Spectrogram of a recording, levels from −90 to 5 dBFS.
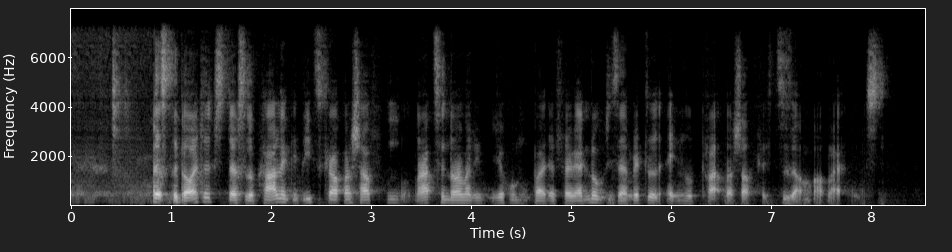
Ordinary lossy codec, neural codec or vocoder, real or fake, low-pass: none; codec, 16 kHz, 1 kbps, FunCodec, trained on Chinese and English, 50 frames a second; fake; 7.2 kHz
